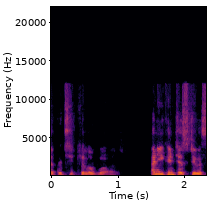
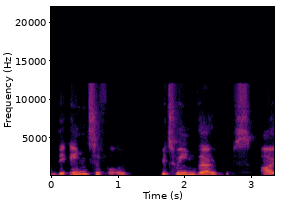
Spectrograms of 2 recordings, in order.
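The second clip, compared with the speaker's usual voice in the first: normal talking voice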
